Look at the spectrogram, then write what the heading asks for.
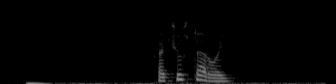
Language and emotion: Russian, neutral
